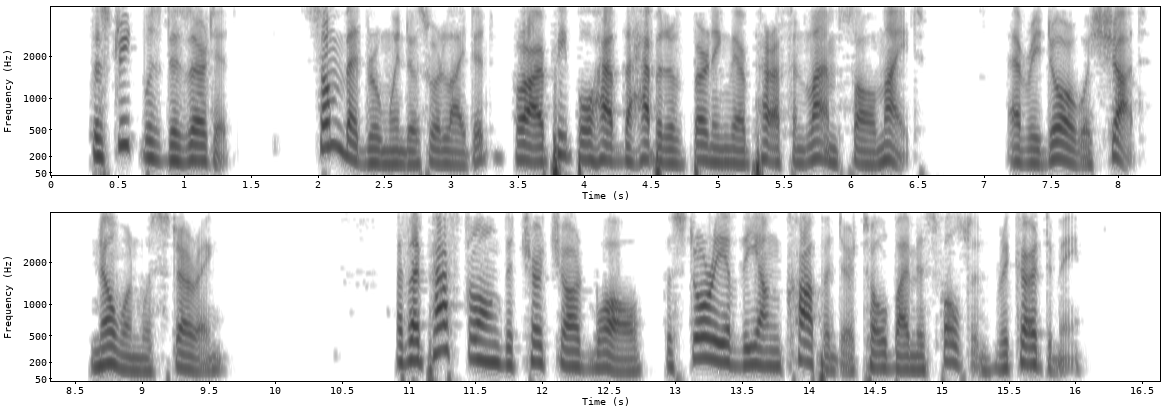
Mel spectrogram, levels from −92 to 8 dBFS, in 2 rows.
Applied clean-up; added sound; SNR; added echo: none; none; none; none.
